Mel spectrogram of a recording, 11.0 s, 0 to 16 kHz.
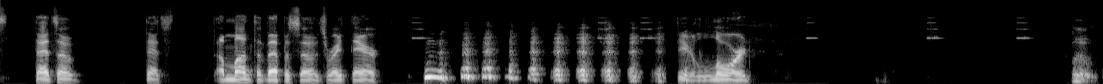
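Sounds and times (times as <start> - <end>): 
speech: 0.0 - 0.8, 1.4 - 7.6, 10.7 - 11.0
laughter: 4.3 - 6.8
short bright buzzy electronic beeps: 8.0 - 8.3, 9.2 - 9.6, 10.2 - 10.5.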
